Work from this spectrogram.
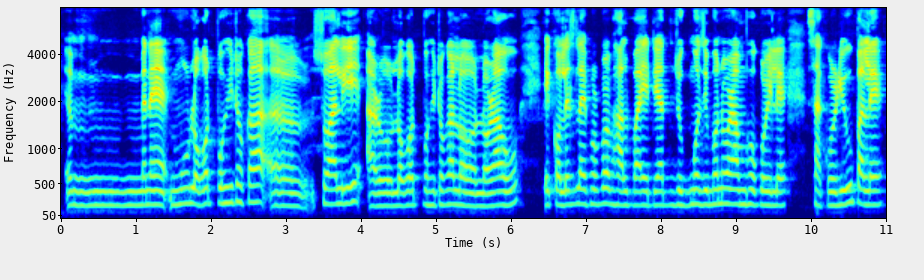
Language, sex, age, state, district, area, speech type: Assamese, female, 30-45, Assam, Sivasagar, rural, spontaneous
